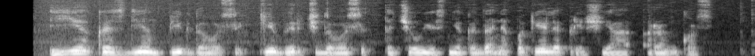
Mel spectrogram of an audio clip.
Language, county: Lithuanian, Utena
